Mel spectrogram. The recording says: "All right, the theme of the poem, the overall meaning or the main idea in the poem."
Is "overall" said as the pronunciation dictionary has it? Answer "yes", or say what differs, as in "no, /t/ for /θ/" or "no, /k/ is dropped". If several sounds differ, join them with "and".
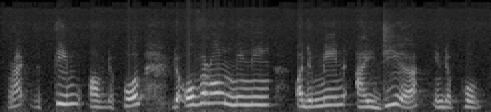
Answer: yes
